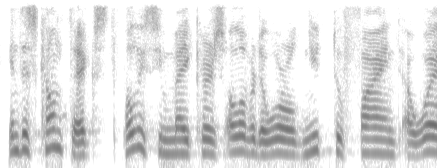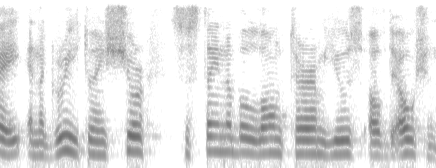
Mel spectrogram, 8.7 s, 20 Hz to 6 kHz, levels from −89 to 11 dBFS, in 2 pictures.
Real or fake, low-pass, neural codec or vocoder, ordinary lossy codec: real; 5.4 kHz; none; Opus, 16 kbps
